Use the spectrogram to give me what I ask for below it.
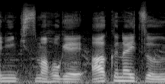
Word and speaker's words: Hypergryph: running for over 5 years "Arknights" operated by Hypergryph (Pronounced Hyper-gry-ph) A new 3D real-time strategy RPG they're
